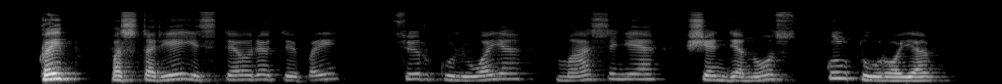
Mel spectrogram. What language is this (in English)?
Lithuanian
